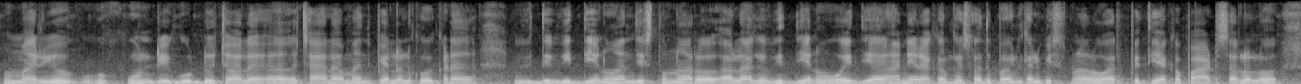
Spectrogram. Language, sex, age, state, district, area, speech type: Telugu, male, 30-45, Andhra Pradesh, Srikakulam, urban, spontaneous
